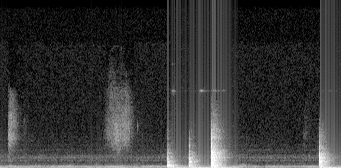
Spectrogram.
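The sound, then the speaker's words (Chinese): Knocking on a door: three quick, solid raps close together, a pause, then one more knock, each a sharp thud over a steady low hum. “有人敲门。谁？”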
